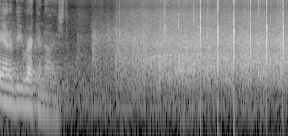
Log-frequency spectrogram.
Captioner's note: applause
